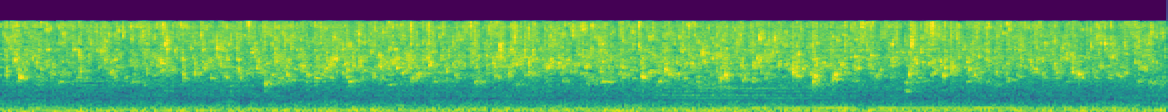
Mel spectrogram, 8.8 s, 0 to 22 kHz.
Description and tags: Water in Sewer 1
This is a Medium Mid perspective point of view or water running through a storm drain. Location Recording with a Edirol R09 and a Sony ECS MS 907 Stereo Microphone.
storm-drain, water, water-running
